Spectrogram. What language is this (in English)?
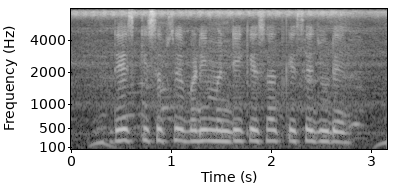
Hindi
